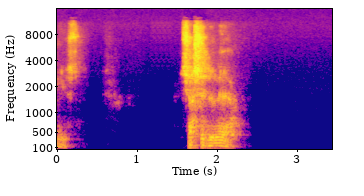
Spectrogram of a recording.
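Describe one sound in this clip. An older man speaks in short bursts over an online call.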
